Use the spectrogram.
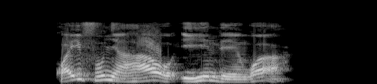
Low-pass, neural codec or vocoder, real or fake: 7.2 kHz; none; real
